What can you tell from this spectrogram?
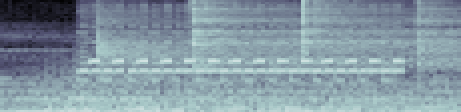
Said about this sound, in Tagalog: At habang naghihintay kaming mag-umaga, may tumawag sa cellphone ng ate ko.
